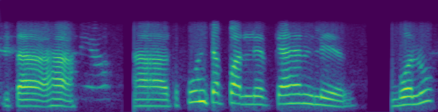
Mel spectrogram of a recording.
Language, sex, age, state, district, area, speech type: Maithili, female, 45-60, Bihar, Madhepura, rural, conversation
